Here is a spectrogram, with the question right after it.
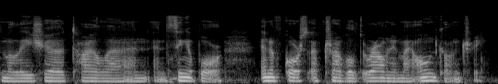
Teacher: the countries are listed using a level tone that then falls for the last item in the list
